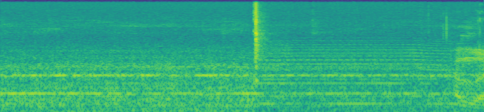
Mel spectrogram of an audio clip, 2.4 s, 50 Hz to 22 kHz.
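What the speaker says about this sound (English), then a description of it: "Oh, there's another train." A train passing in Train Sim 2014 on the Three Country Corner route, a steady loud rumbling drone with sustained tonal hum, a brief sharp click midway and a rising whine near the end.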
